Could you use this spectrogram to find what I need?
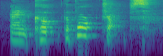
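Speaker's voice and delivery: ordinary delivery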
